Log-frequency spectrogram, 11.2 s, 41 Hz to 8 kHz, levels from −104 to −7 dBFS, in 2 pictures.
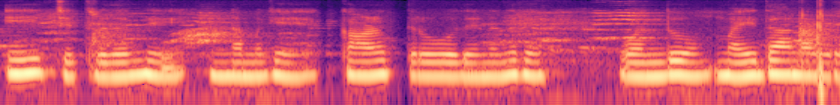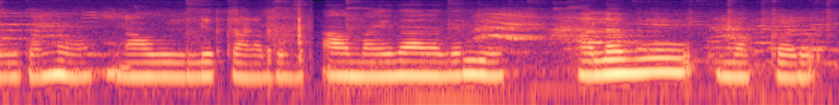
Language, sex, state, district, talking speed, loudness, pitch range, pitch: Kannada, female, Karnataka, Dharwad, 75 wpm, -18 LUFS, 175-195 Hz, 185 Hz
